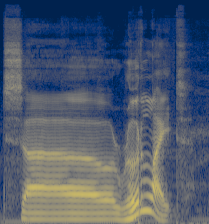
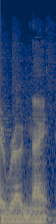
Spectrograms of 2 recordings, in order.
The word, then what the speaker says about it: rhodolite: Rhodolite. Oh, I said it right this time. I always want to say rhodonite.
